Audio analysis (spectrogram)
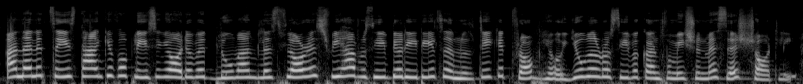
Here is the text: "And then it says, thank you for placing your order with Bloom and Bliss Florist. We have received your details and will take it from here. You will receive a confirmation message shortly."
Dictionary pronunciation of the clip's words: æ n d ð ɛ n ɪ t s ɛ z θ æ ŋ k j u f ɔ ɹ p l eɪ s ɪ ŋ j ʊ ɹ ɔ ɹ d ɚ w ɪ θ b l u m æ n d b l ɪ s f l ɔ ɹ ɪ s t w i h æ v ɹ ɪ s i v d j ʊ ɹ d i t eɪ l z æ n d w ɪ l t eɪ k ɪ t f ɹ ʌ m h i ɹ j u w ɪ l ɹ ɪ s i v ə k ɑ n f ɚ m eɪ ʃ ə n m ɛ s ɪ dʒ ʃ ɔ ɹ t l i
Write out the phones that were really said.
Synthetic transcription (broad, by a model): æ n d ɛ n ɪ t s ɛ z t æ ŋ k j u f ɔ ɹ p l eɪ s ɪ ŋ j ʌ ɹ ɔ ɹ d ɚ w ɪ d b l u m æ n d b l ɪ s f l ɔ ɹ ɪ s t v i h æ v ɹ ɪ s i v d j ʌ d i t eɪ l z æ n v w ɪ l t eɪ k ɪ t f ɹ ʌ m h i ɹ j u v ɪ l ɹ ɪ s i v ə k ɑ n f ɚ m eɪ ʃ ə n m ɛ s ɪ dʒ ʃ ɔ ɹ t l i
